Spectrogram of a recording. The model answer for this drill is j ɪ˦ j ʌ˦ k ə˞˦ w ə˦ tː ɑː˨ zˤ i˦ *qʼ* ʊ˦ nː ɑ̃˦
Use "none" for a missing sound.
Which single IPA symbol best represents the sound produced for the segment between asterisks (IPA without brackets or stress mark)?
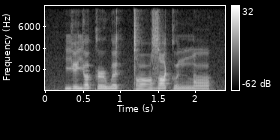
k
